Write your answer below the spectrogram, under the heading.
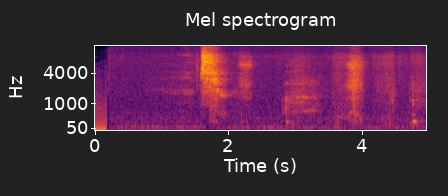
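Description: A few sharp, hissing sneeze-like bursts in a quiet room; faked sneezes done as a prank, not a real sneeze.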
